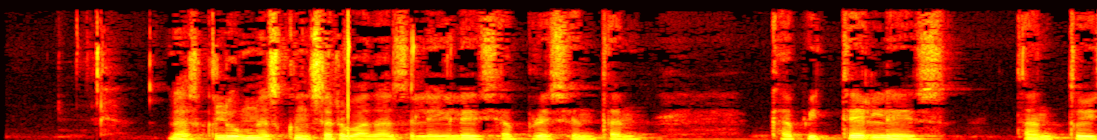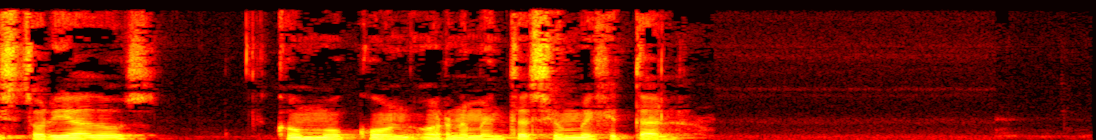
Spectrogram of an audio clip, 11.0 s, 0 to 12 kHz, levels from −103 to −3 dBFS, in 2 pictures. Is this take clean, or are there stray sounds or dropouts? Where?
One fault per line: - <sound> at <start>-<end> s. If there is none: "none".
none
